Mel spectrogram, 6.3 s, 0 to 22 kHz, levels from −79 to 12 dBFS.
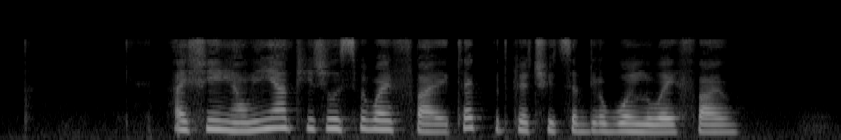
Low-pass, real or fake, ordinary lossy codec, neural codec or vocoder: none; fake; none; codec, 16 kHz, 0.5 kbps, FunCodec, trained on LibriTTS, 25 frames a second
